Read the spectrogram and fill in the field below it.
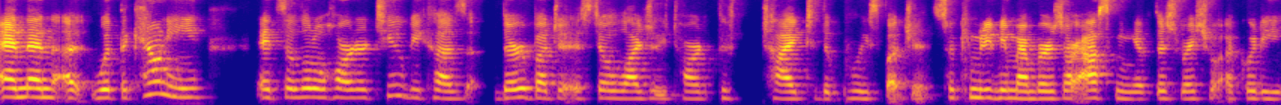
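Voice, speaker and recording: With an American accent, a woman talks at a very fast pace and fairly high pitch. Her intonation is fairly even, and the background is quiet. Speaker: honors student presenter. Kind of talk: research presentation.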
